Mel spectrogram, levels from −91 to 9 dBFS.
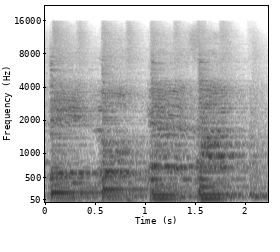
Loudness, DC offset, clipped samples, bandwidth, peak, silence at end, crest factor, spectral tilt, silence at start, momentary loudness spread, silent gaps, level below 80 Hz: -18 LUFS; under 0.1%; under 0.1%; 16 kHz; -2 dBFS; 0 s; 14 dB; -6 dB/octave; 0 s; 4 LU; none; -28 dBFS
